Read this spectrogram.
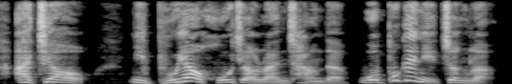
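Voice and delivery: plain reading voice

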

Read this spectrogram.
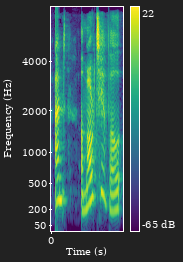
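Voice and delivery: normal talking voice

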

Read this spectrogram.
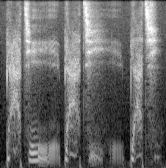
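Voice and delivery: soft, hushed slurping noises; lip-smacking imitation. A narrator's reading. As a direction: make quiet little eating sounds. Narrator imitates animals eating soup. (小声模仿吧唧嘴)

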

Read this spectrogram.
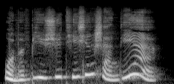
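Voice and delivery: high, urgent shout; crying out. A narrator's reading. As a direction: yell it in alarm. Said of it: "板牙大叫".

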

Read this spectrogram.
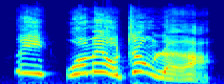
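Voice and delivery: high, loud indignant comeback; heated retort. Acted. Interrogator answers demand for evidence, high and heated. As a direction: fire back at the challenge, pitched high.

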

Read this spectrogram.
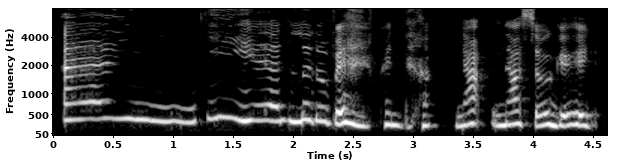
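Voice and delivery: high, hesitant playful downplaying; coy modesty. Teacher answering amazed students, coy and high-pitched. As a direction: play it bashful, drawing out the admission.

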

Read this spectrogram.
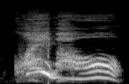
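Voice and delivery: high, loud cry to run; urgent shout. Acted. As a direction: yell the order with a stretched vowel. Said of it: "他们齐声喊道". (急切地高喊)

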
